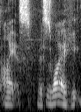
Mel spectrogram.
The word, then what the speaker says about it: Aias: It's not Ajax, it's pronounced Aias.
